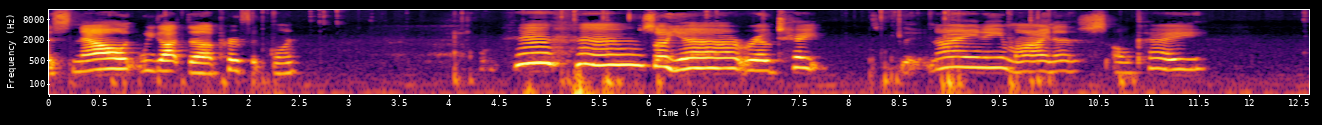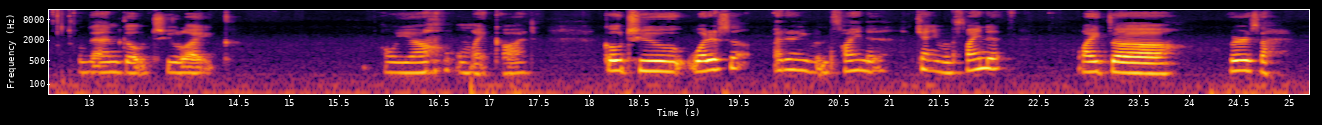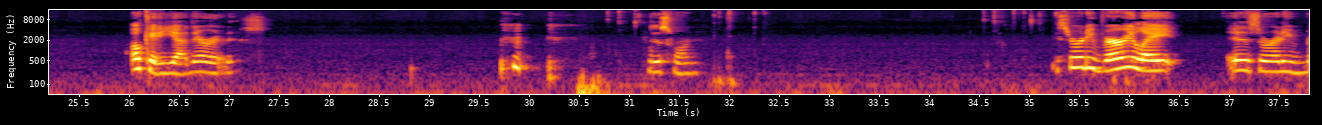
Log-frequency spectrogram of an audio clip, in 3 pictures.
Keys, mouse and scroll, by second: 2.8 right click, 4.1 right click, 5.2 shift+f.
